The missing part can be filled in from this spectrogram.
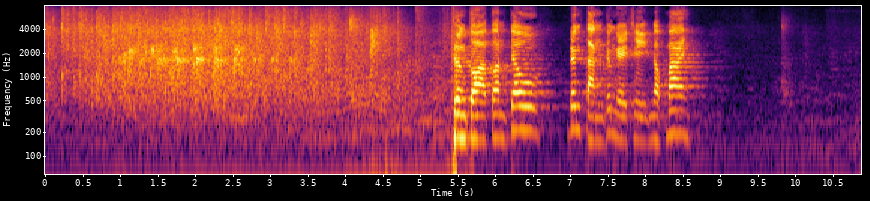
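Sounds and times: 
audience applause welcoming artists at a Buddhist congregation's ceremony: 0.0s - 5.4s
speech: 5.4s - 8.7s.

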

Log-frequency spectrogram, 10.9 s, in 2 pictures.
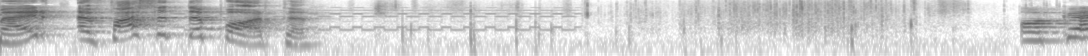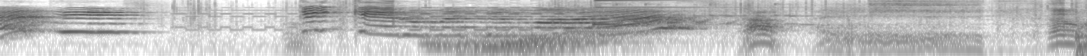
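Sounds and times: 
speech: 0.0s - 1.7s, 5.1s - 6.2s, 9.2s - 10.8s
telephone ringing with a warbling electronic tone: 0.5s - 3.2s, 6.1s - 9.6s.

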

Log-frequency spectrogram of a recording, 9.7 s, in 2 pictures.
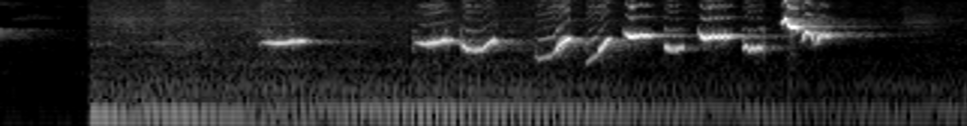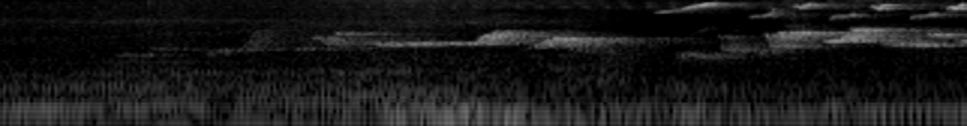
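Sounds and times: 
aggressive white-rumped shama song with rapid trills and descending slurred notes: 0.5s - 4.9s.

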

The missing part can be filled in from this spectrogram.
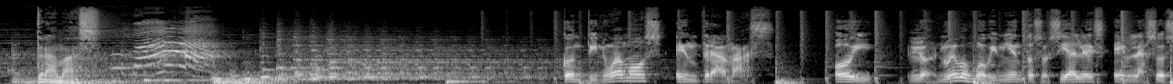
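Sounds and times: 
speech: 0.1s - 2.6s, 5.6s - 7.8s, 8.4s - 11.7s
child crying: 1.2s - 2.2s
tonal hum: 2.1s - 6.8s.

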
